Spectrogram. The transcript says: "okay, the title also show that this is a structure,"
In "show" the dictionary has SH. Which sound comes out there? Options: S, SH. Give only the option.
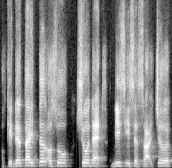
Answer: SH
